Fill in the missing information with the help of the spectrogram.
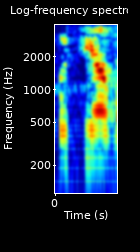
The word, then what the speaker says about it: Lucia: So, your first name, it is spelled L-U-C-I-A, correct? – Correct. – Okay, and do you have a middle initial? – It's just Lucia Lucia Rodriguez.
